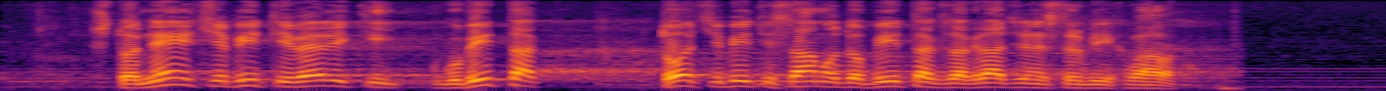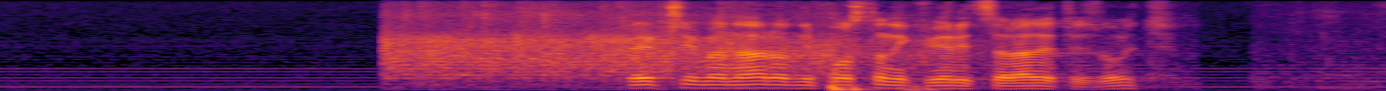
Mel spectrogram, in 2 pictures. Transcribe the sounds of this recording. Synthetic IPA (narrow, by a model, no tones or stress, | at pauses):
ʃt̪o̞neːt͡ɕe̞bit̪iʋelikiɡubiːt̪akt̪o̞ːt͡ɕe̞bit̪isamo̞d̪o̞biːt̪akzaɡɾad͡ʑane̞sr̩bijexʋaːla̰ | ɾet͡ʃimanaːɾod̪niposlanikʋjeɾit̪saɾaːd̪et̪eizvʋolit̪ʰe̥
